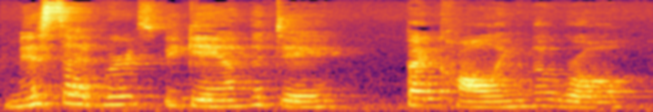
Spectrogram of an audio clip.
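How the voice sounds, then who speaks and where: A woman reading a children's storybook aloud in an expressive way, addressing young students. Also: mid-range voice, a little slow. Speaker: school staff member reading aloud to students. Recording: roomy echo, clear background noise.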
